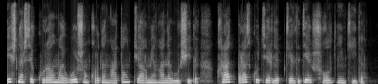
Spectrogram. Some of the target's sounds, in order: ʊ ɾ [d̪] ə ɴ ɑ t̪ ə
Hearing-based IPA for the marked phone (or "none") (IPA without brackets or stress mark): d̪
